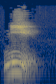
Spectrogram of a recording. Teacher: In the word new, Brits will tend to pronounce a y sound here, new. But Americans don't. They've dropped the yod.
